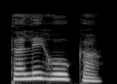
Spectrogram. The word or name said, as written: ತಲೆಹೋಕ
